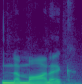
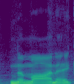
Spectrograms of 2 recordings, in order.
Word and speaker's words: mnemonic: Actually, it's pronounced mnemonic. The M in... Okay, it doesn't help that there's a typo going on here. The M in mnemonic is silent, and it's a Greek-derived word.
